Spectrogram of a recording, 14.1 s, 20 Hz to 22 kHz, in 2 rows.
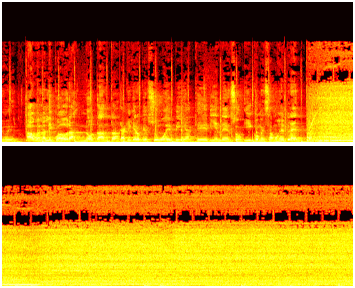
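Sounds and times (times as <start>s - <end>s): blender whirring: 6.1s - 14.0s.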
